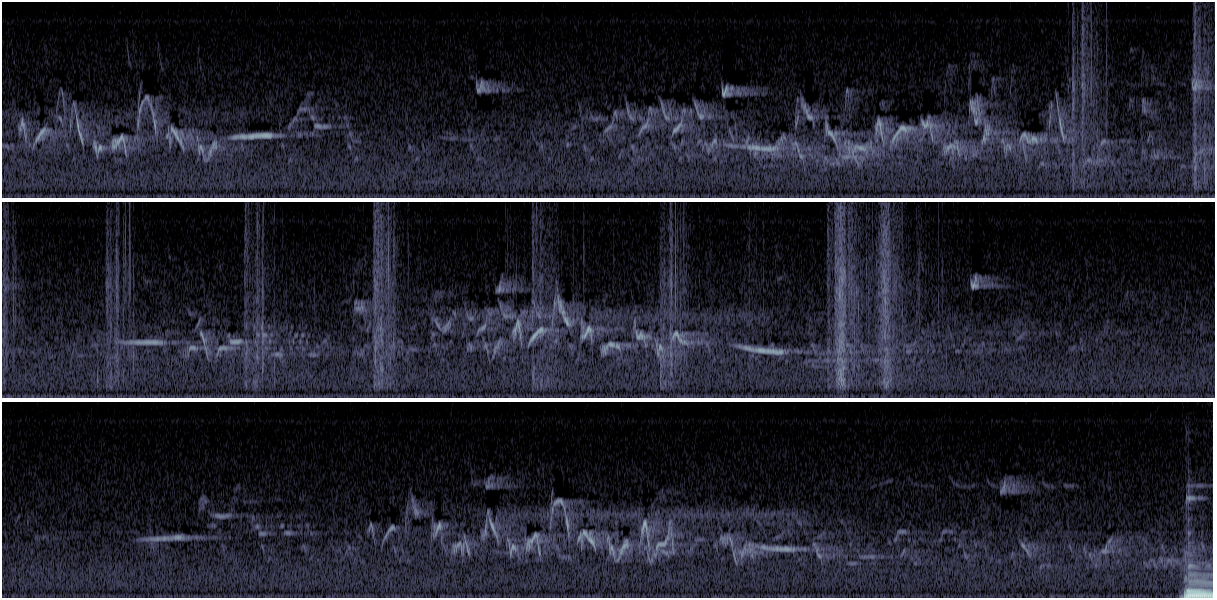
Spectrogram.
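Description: Small songbirds chirping and twittering in quick bursts with short pauses between, over faint outdoor ambience, with a few faint clicks near the middle.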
